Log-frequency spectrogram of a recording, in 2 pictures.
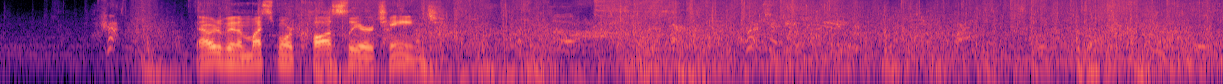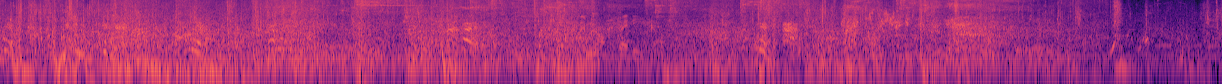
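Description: Video game combat sounds clash and boom with magic blasts.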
